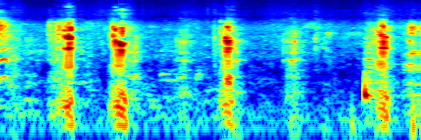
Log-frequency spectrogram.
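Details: Pigs and piglets at a farm in Tripura, India, making a handful of separate harsh grunts with short pauses between them.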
